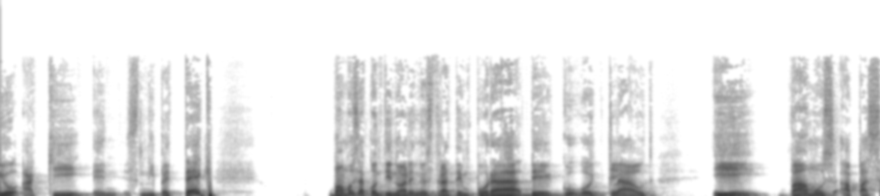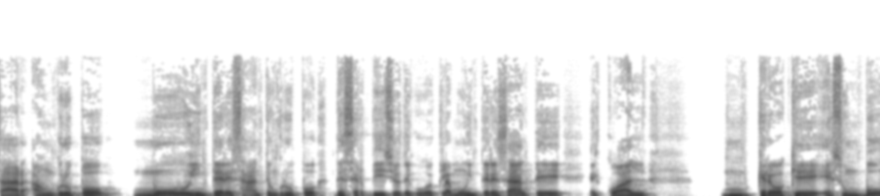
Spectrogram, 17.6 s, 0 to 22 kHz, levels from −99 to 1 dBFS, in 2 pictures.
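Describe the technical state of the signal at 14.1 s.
At 14.1 s the speech signal is intact, with no audible technical fault at that moment.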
